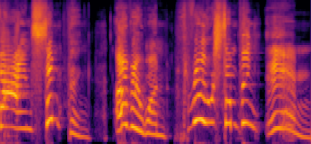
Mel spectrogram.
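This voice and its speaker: In a put-on character voice, the squeaky speaker moves at a fairly slow pace with very wide pitch swings. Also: female-sounding voice, extremely high pitch for a woman. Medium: read story.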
